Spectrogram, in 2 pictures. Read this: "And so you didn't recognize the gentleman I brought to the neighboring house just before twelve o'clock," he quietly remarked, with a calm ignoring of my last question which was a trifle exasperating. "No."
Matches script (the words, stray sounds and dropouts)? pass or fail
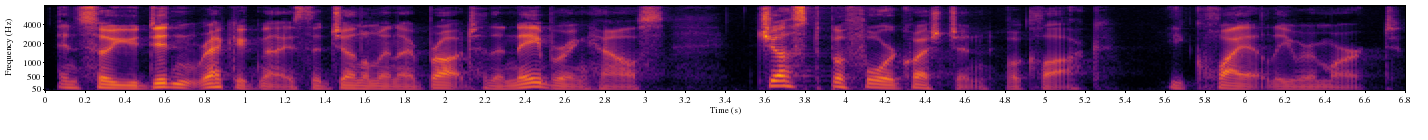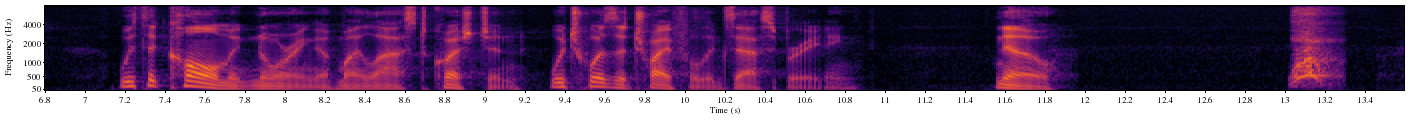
fail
